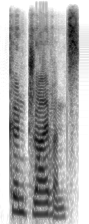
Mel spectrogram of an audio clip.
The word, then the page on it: contrivance: Indian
